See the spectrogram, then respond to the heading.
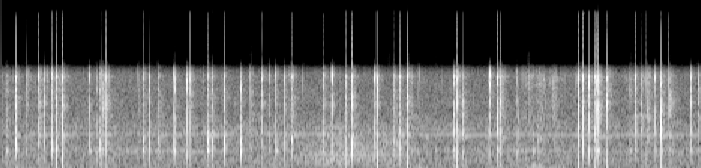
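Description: A medium cylindrical steel Milo powder tin with a green paper label stands on a laptop while long painted fingernails tap and scratch its labelled side. Dozens of sharp, dry clicks come in quick bursts and scattered single taps, bright and crisp with almost no ring. Between them, soft scratching rasps against the paper label.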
